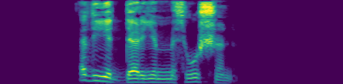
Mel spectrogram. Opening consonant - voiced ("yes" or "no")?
yes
